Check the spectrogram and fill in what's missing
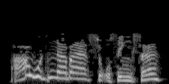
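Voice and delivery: put-on fast, high embarrassed old man; flustered old Groat. A narrator's reading. Old Groat embarrassed before his boss, fast and high. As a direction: blurt it out, flustered. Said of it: "said Groat, blushing".

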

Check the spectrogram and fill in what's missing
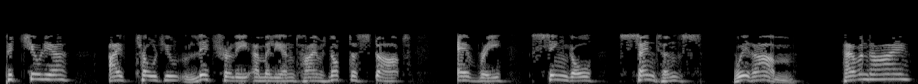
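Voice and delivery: put-on high, hectoring head-girl voice; imperious, high-pitched scolding; bossy young witch, exasperated. A narrator's reading.

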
